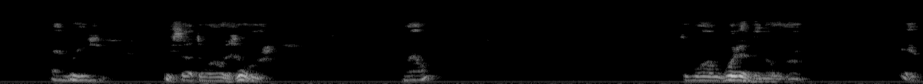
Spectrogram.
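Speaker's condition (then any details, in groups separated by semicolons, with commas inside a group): Parkinson's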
